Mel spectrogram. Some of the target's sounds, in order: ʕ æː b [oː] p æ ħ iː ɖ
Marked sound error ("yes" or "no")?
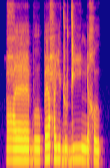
no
